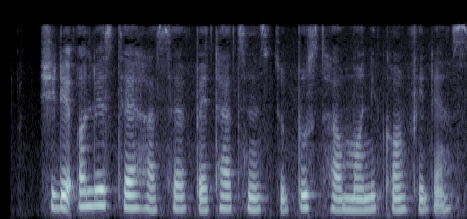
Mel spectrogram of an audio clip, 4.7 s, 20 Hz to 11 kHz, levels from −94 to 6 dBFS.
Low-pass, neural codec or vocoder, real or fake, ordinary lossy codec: 7.2 kHz; none; real; MP3, 48 kbps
